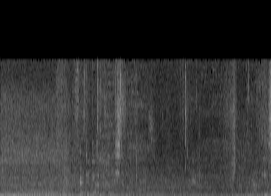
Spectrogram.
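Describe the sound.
A BMW motorcycle engine starts and rumbles steadily, a continuous low drone with slight fluctuations and a few brief higher noises. Faint, indistinct voices may be mixed in underneath.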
